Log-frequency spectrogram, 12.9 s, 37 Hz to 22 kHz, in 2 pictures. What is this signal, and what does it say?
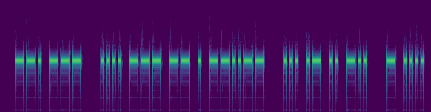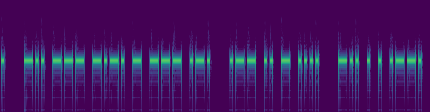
Morse code, heard as a keyed tone, about 28 wpm, 700 Hz. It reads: GO HOME, SAID THE DOCTOR WITH DEEP
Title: Sentences from Top 1600 Words 28wpm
